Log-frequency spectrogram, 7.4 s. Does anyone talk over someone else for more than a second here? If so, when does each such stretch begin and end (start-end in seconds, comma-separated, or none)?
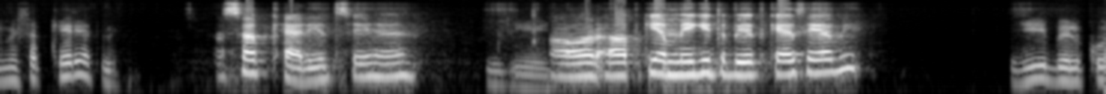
none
